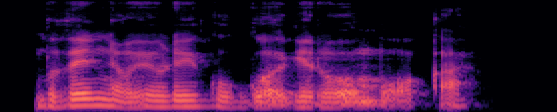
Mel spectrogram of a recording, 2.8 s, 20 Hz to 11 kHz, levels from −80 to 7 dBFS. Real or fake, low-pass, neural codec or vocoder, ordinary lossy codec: fake; none; vocoder, 22.05 kHz, 80 mel bands, HiFi-GAN; none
